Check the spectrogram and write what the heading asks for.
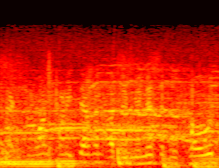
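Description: Rock band playing live, electric instruments and drums, with voices shouting and yelling over the music.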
